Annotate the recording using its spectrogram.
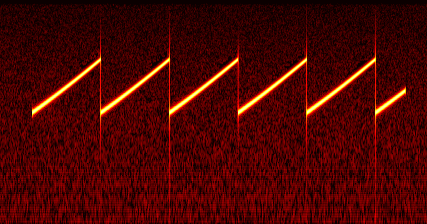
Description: A tone that sweeps in pitch again and again. There is no code.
